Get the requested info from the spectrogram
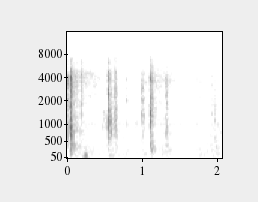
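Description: Faint computer keyboard keystrokes and clicks: a handful of short, sharp clicks in the first second and a half, as a copied line is pasted into a code editor.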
